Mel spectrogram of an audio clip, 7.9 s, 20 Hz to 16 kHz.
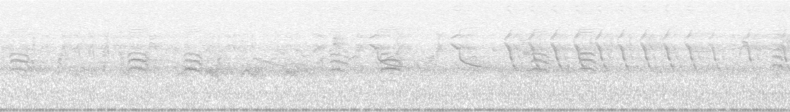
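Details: Male bald eagle at Decorah, March 2018 morning: a few scattered high chirps at first, then a rapid, evenly spaced chittering series building in the second half, with a low hum throughout.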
